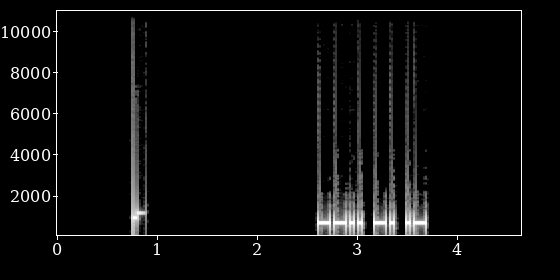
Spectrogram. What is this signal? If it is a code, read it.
Morse code, heard as a keyed tone, about 26 wpm, 700 Hz. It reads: ZNA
